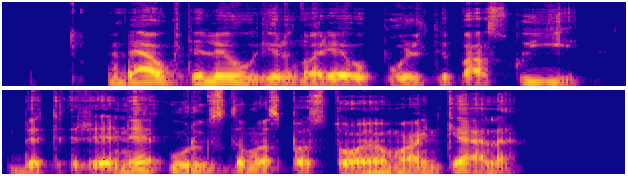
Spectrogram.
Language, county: Lithuanian, Kaunas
